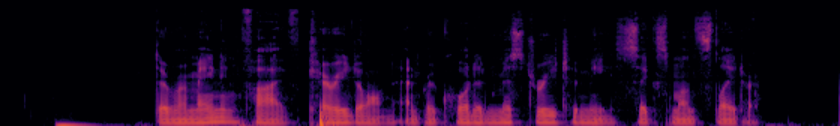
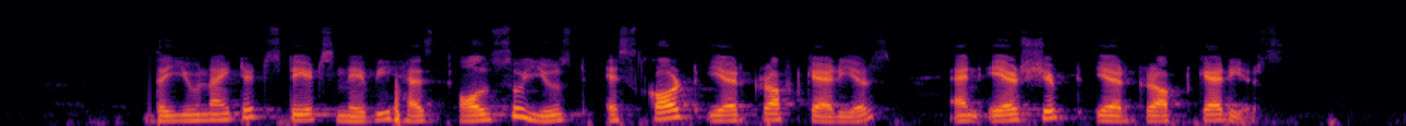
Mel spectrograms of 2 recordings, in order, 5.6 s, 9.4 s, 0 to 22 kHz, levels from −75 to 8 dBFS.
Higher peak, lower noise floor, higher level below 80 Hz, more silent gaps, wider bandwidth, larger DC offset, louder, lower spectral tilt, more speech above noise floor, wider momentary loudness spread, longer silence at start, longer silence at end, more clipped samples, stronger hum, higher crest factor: second, -12 dBFS vs -2 dBFS; second, -55 dBFS vs -66 dBFS; first, -42 dBFS vs -50 dBFS; neither; first, 16.5 kHz vs 10 kHz; neither; second, -34 LUFS vs -20 LUFS; second, -5 dB/octave vs -7 dB/octave; second, 22 dB vs 46 dB; second, 6 LU vs 9 LU; second, 0.35 s vs 1 s; about the same, 0.4 s vs 0.5 s; neither; neither; about the same, 22 dB vs 20 dB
